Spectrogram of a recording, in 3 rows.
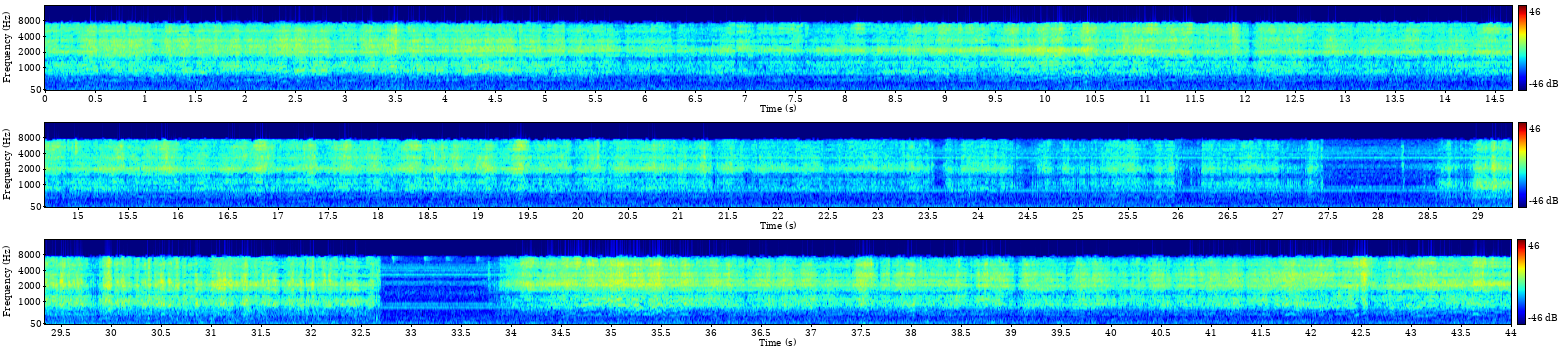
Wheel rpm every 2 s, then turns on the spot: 30, 40, 30, 20, 30, 40, 30, 30, 30, 30, 20, 20, 20, 20, 20, 40, 10, 50, 30, 30, 40, 40.
28-32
